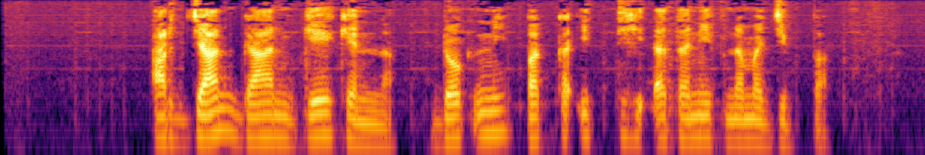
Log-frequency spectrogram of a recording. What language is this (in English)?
Oromo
